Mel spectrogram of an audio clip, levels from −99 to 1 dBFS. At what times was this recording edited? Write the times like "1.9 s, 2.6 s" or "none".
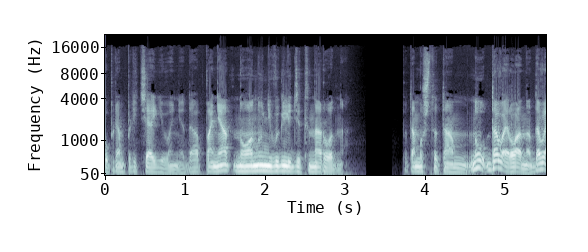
1.6 s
